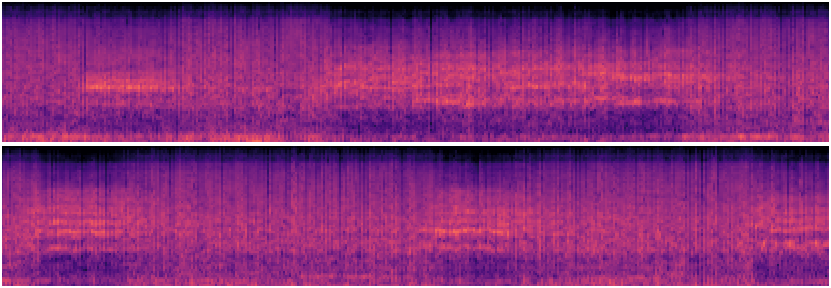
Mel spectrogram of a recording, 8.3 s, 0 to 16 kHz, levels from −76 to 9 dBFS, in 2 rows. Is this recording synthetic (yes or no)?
yes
